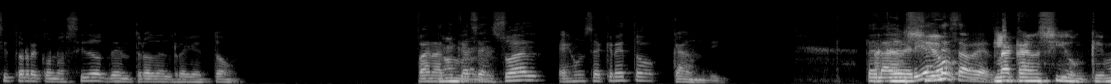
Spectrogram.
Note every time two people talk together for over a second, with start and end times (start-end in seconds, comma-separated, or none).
8.7-10.1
